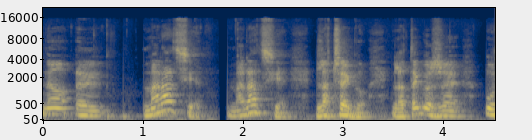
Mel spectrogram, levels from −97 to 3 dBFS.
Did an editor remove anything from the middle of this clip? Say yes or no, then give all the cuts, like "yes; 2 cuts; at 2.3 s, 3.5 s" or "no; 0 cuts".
yes; 1 cut; at 1.8 s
